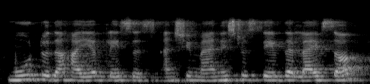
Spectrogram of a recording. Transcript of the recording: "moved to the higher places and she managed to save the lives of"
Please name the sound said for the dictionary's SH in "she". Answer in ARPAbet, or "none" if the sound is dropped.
SH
